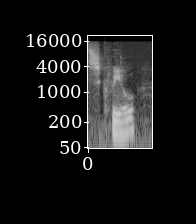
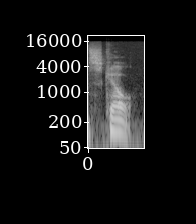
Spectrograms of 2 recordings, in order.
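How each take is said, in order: First: It is said in an Aberdeenshire Doric accent. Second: It is said in an Ayrshire Scots accent. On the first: "Gweed and squeal are quite different from ma Ayrshire" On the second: "ma Ayrshire, gid and skill"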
